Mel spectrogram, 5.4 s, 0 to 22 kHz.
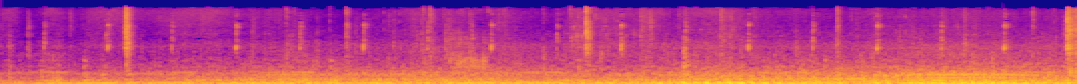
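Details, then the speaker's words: Range Rover L322 supercharged on a test drive, no check engine light yet: a deep drone with a lumpy, uneven pulse, as if running on maybe six of eight cylinders. Engine misfire; something is loose or missing, and clogged cats are suspected. "it's not running on eight it's running on much less than eight maybe six"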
